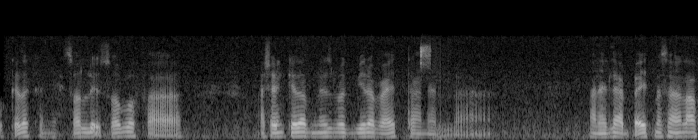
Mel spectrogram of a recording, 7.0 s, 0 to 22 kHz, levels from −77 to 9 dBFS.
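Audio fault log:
Nothing stood out on listening to this speech.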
